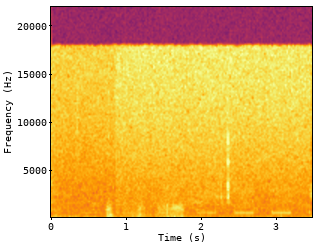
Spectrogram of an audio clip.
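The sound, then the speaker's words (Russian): A telephone busy signal heard after answering a ringing phone: a series of short, evenly spaced beeps in a steady rhythm, moderately loud over a hissy, rumbling background. “На этот раз ответ – короткие гудки.”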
